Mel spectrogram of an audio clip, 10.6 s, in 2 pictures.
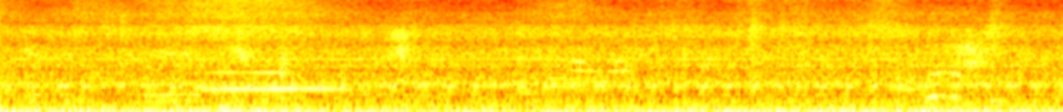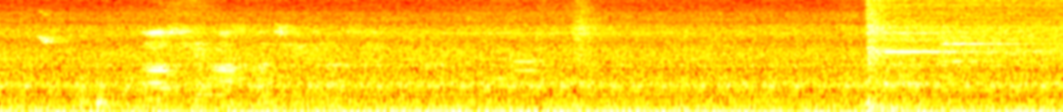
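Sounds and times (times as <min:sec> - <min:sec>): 
Tokaido Line local train rolling: 0:00.0 - 0:10.6
faint squeals and clicks: 0:00.9 - 0:02.1.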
